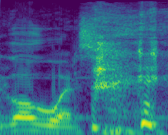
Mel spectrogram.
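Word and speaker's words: Gowers: los que no sepan se llama signo de goers así se pronuncia y es no es un signo que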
